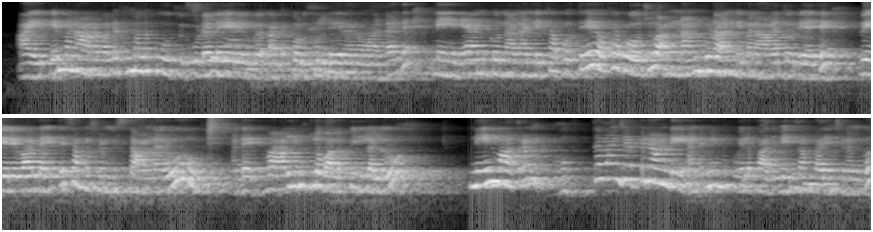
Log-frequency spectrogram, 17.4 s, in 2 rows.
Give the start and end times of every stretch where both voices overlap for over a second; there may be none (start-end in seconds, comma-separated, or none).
2.3-3.5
